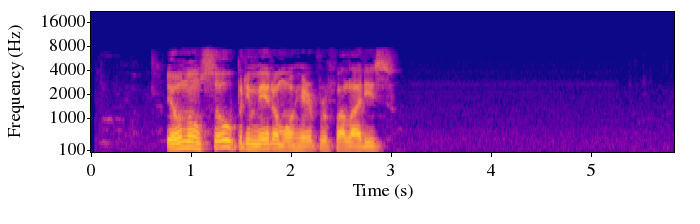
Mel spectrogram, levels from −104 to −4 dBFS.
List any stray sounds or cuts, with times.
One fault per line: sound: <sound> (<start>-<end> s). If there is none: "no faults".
no faults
